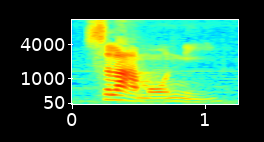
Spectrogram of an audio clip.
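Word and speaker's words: 室罗摩拏: 那么这是中原的古音呢，啊，所以要念成呢斯拉摩尼，啊，那么呢又译为求己，所以以上有三义。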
